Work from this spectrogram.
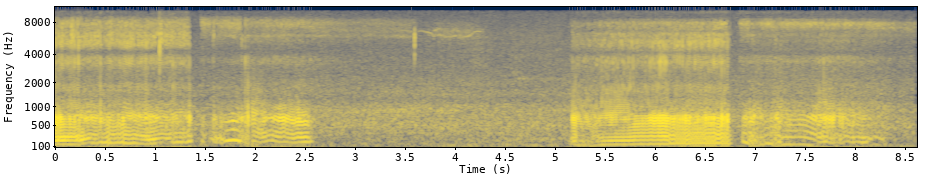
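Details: Betty, a Boston Terrier, snoring loudly while asleep indoors, recorded without enhancement: long, rasping, harmonic-rich snores alternating with quieter breathy stretches, roughly one full cycle every few seconds.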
